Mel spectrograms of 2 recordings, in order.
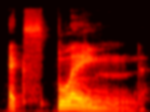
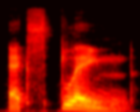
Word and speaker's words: explained: If you can imagine that the E just disappears, right? Try with me. Explained. Explained.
